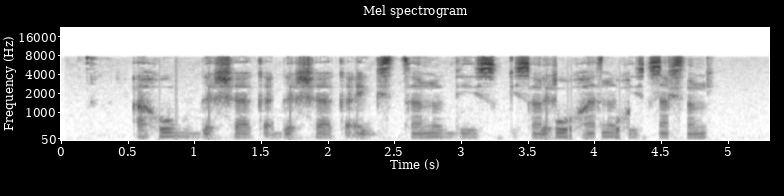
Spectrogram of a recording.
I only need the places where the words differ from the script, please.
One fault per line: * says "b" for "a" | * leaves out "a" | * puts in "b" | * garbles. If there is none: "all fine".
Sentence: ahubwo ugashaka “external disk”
* puts in "ugashaka"
* garbles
